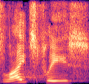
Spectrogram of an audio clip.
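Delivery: ordinary talk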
